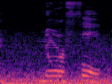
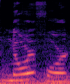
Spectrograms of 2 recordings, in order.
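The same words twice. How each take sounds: First: The second syllable is said without an R sound. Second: The second syllable is said with an R sound. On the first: This matches how the name is spelled. The speaker calls it right. "but it's actually Norfolk. It's F O L K, not F O R K" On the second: This is how the locals say it. The speaker calls it wrong. "They call it Norfolk"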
